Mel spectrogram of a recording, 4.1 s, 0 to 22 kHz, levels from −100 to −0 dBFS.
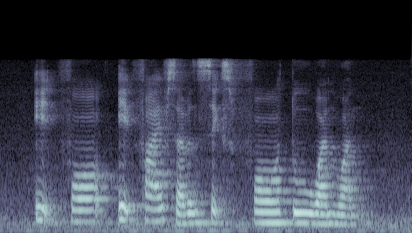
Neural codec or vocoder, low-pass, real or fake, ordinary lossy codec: none; none; real; none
